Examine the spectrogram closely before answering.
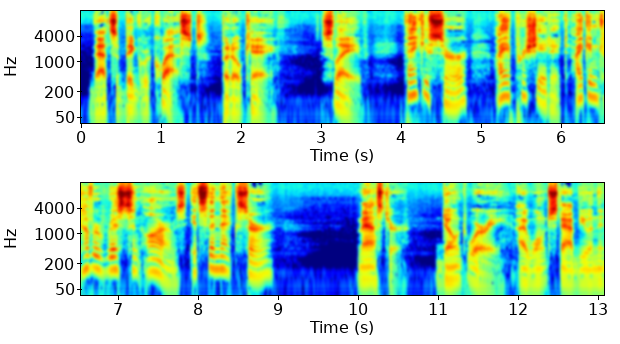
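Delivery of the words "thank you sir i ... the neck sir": reads the slave's text in a higher, meeker voice; a higher voice for the slave's messages; a timid, deferential texter, lightly voiced; lightly voiced submissive texter.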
